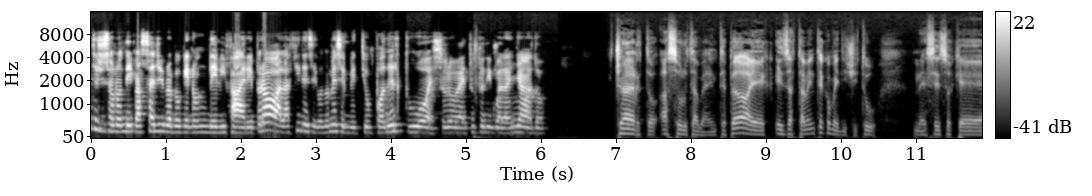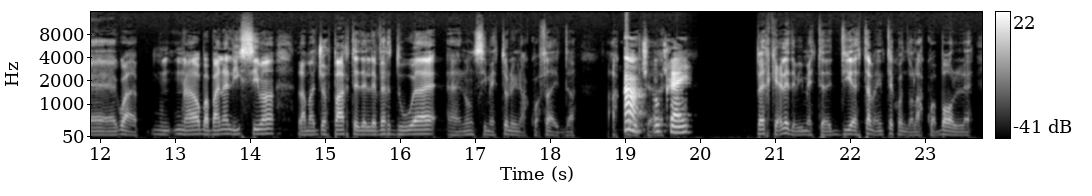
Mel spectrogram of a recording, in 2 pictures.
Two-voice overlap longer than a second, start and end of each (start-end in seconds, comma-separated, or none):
none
